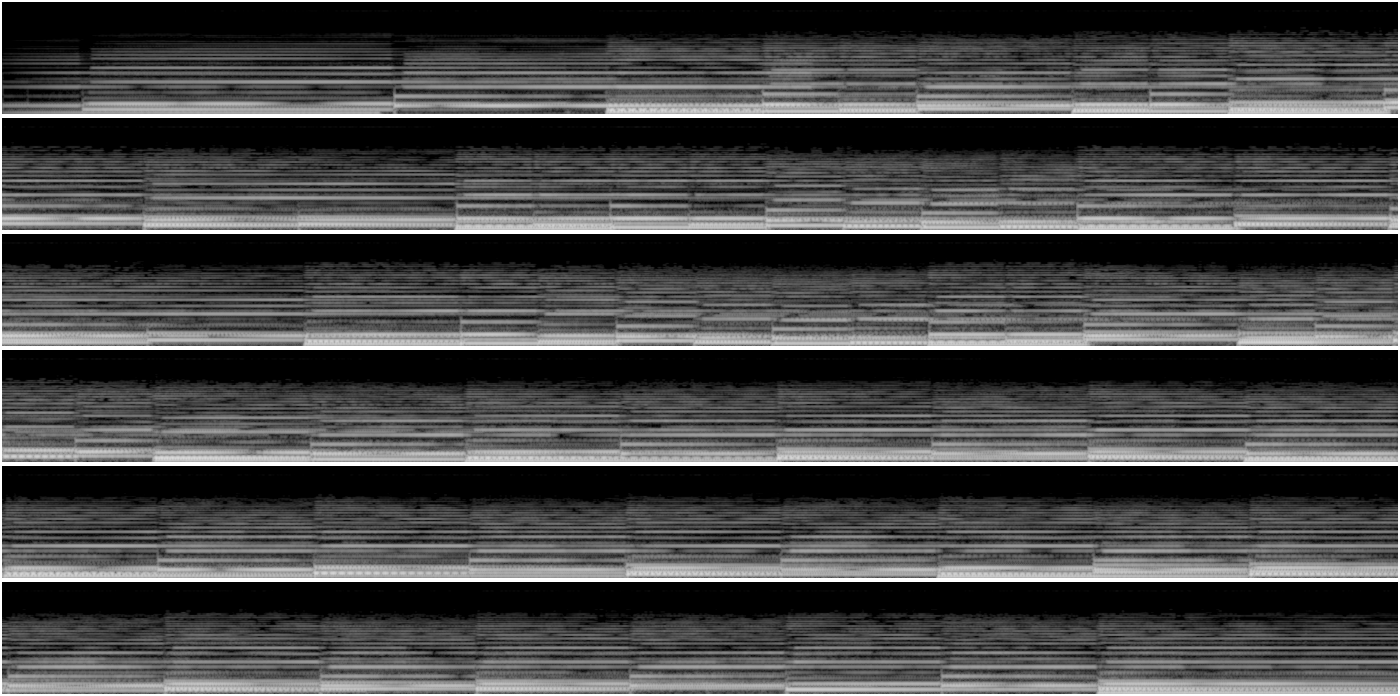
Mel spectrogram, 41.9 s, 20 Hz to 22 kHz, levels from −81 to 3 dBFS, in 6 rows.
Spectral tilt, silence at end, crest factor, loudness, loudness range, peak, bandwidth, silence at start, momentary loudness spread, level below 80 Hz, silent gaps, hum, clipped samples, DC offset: -8.5 dB/octave; 0 s; 14 dB; -18 LUFS; 3 LU; -2 dBFS; 7.2 kHz; 0 s; 6 LU; -38 dBFS; none; none; under 0.1%; under 0.1%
